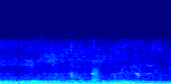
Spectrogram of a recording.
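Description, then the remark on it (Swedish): A rally car engine roars during a rally as the driver revs it out, a steady, low, gritty drone for a couple of seconds, with faint voices murmuring underneath. “Det är ganska kul att lyssna på sin egen bil, eller hur?”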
